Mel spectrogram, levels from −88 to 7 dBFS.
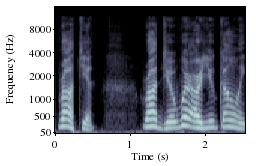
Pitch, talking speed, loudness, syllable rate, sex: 180 Hz, 140 wpm, -16 LUFS, 5.3 syllables/s, male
